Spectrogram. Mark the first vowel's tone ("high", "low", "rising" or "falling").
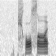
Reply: rising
